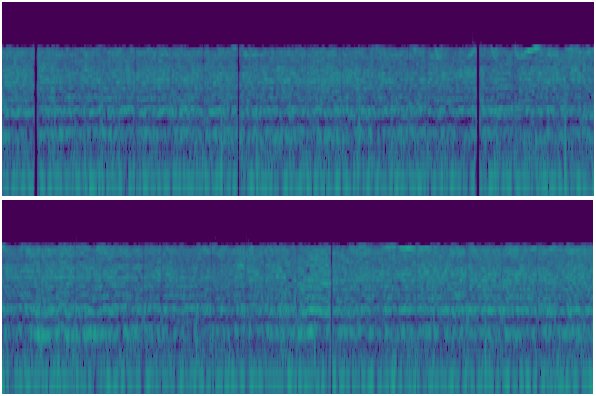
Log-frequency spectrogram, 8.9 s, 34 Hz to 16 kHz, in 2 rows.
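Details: Honey bee reproductive swarm entering a bait hive, recorded 04/07/21: a thick, continuous buzzing drone of many bees, even in loudness throughout, with a low steady hum underneath.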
